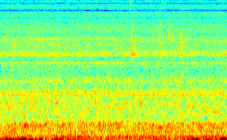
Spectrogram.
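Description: Faint steady background hiss with a low hum: the recording's room tone.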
